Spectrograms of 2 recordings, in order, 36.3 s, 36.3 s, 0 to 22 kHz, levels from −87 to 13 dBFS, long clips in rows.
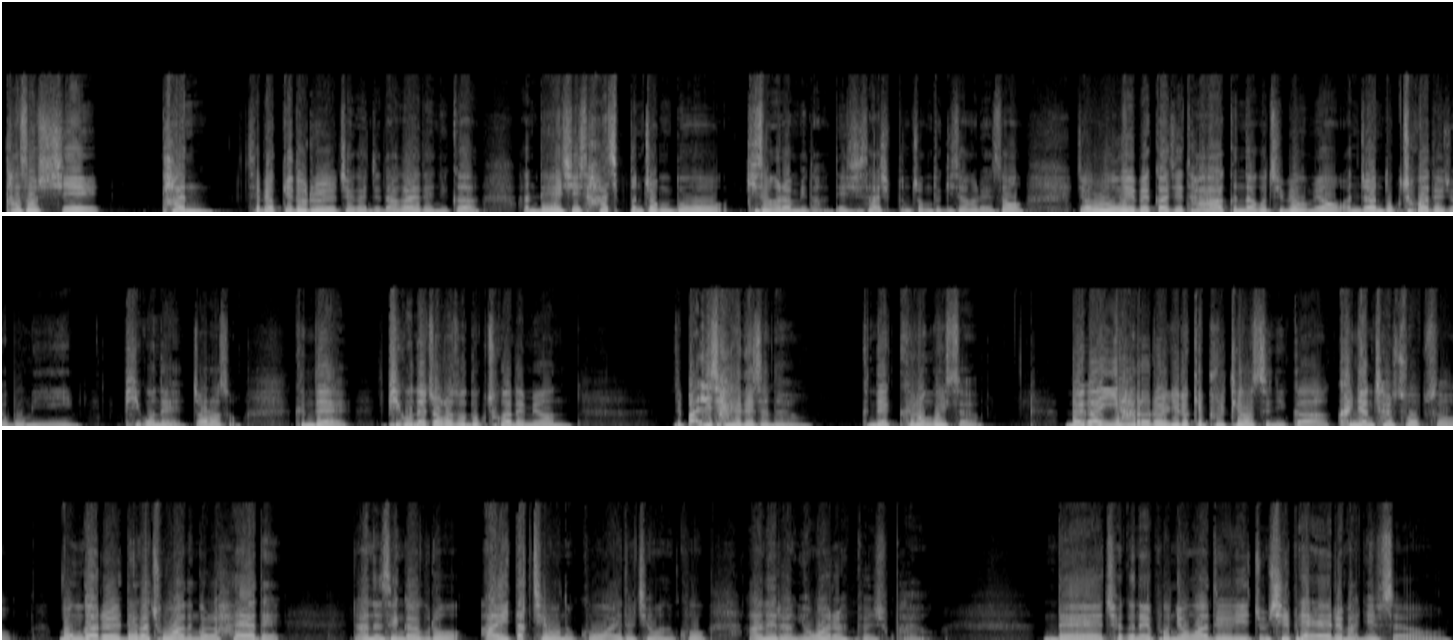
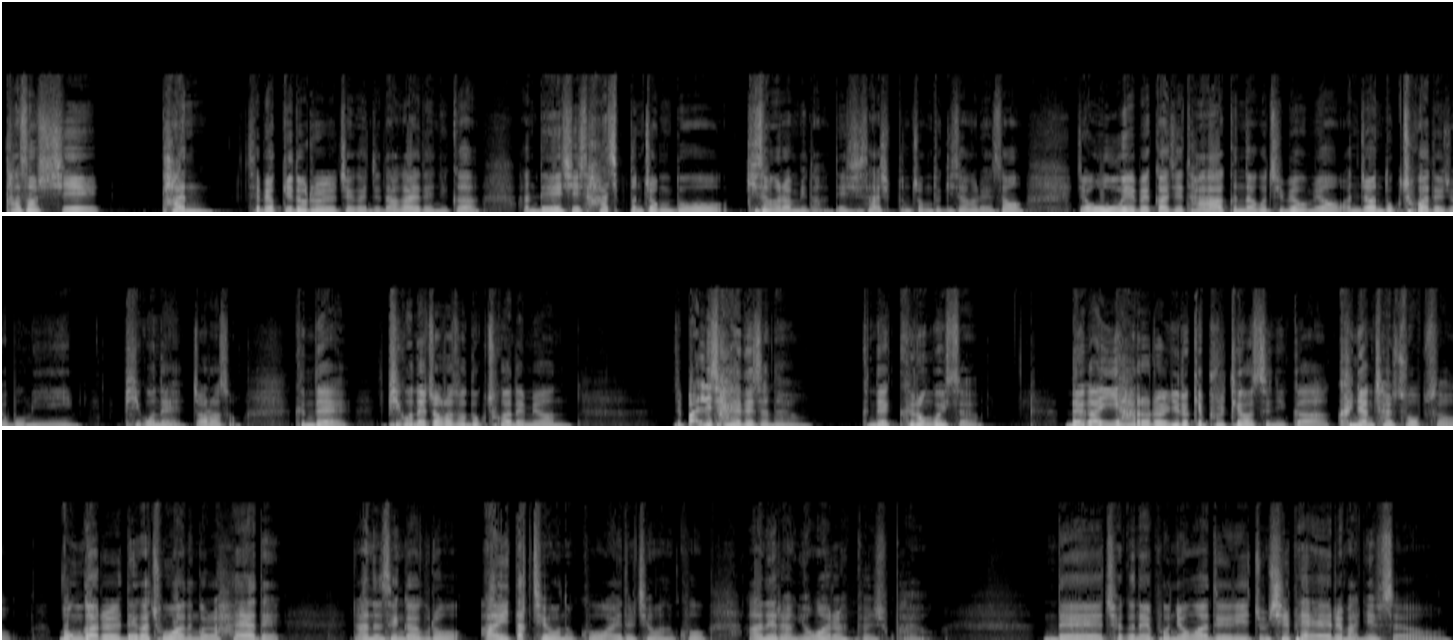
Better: second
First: distortion; slight; 6% of the sound clipped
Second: none

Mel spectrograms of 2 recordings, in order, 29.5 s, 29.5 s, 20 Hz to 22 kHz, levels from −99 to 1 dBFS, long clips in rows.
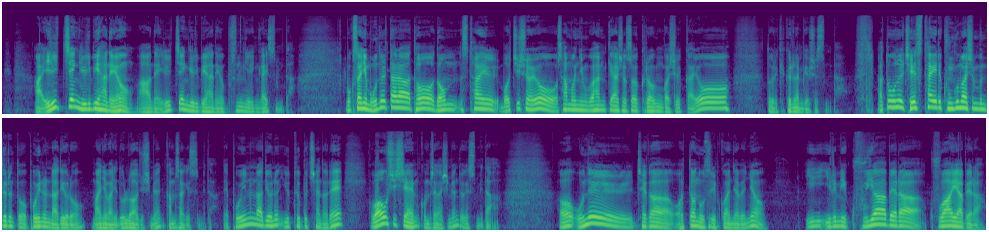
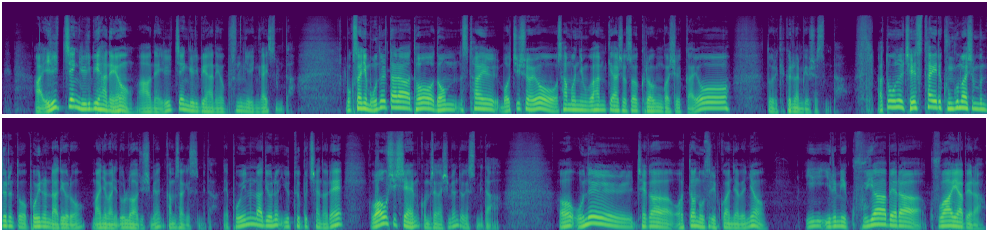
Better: neither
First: none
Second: none

